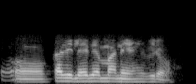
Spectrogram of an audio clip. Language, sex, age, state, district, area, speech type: Manipuri, male, 60+, Manipur, Churachandpur, urban, conversation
